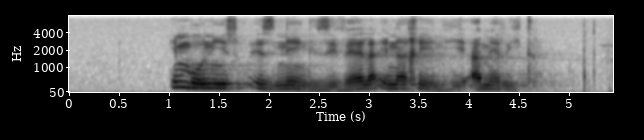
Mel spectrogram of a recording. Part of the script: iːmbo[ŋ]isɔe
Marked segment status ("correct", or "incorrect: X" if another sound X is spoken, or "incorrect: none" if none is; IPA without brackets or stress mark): incorrect: n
